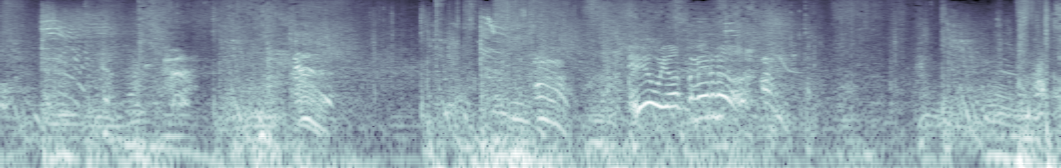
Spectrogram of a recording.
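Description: Blaster bolts fire in quick bursts and crackle as they are deflected.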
